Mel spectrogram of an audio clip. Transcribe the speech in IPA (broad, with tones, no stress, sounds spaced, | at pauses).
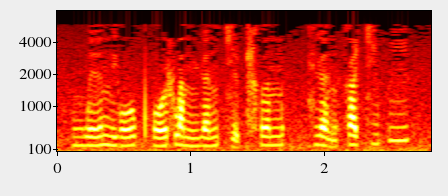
m w e˧˥ ɪ̯ n̪ j o˧˥ ʊ̯ pʰ o˧˥ ʊ̯ ʂ w a˧ n m ɥ ɛ˧˥ n t͡ɕ ḭ˨˩ ʈ͡ʂʰ ə˥ n | t͡ɕ ɥ ɛ̰˨˩ n k ä˧˥ t͡ɕ i˧˥ p i˥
